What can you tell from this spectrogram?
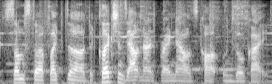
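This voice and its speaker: On a radio show, a young male guest talks casually about his clothing brand, laid-back and rambling with lots of fillers and restarts. His voice is lowish and a little fast, heard over music in the studio.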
